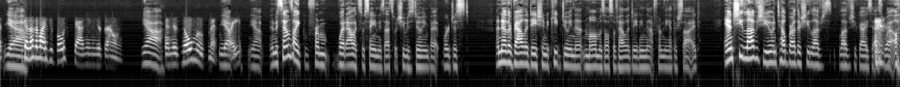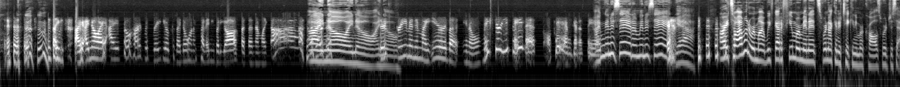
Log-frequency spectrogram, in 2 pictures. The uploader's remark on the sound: Call in show LIVE!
